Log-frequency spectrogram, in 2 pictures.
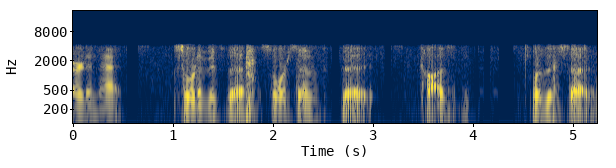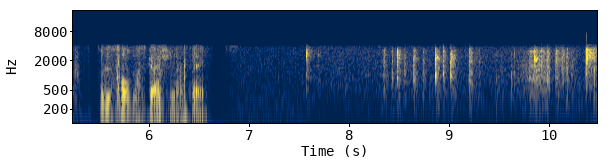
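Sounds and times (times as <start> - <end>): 
speech: 0.0 - 6.7
rapid typing on a computer keyboard: 8.4 - 9.3.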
